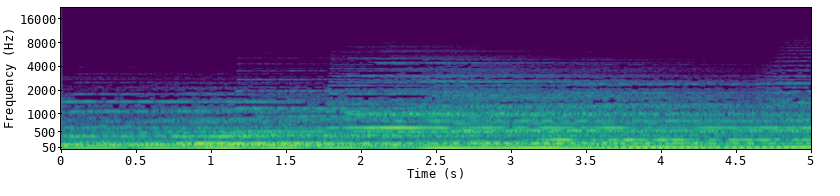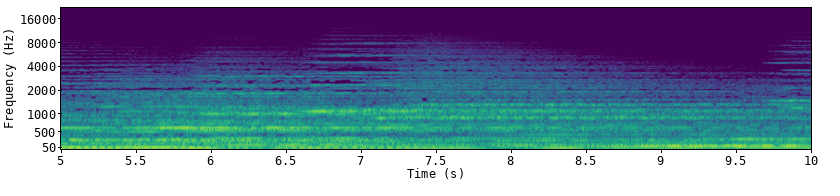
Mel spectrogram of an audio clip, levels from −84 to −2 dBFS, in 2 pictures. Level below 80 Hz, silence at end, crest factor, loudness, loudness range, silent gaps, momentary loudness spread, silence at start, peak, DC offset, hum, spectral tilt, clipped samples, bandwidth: -22 dBFS; 0 s; 12 dB; -21 LUFS; 2 LU; none; 5 LU; 0 s; -6 dBFS; under 0.1%; none; -9.5 dB/octave; under 0.1%; 6 kHz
